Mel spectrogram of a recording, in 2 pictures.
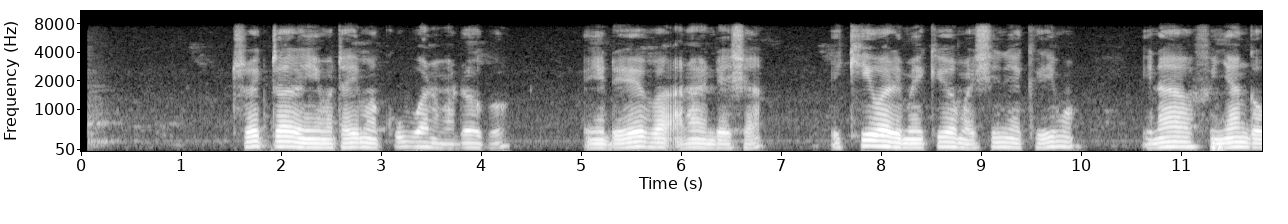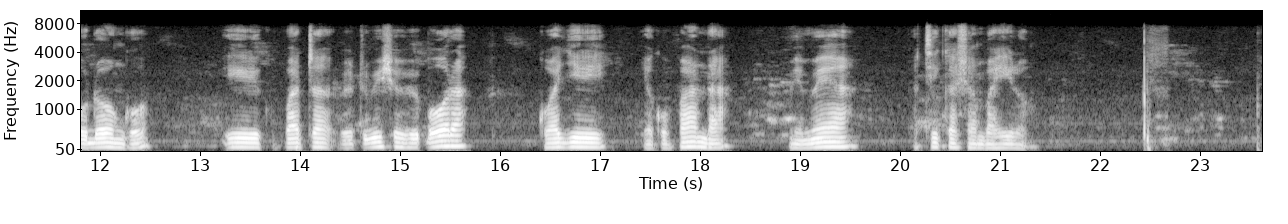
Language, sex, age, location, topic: Swahili, male, 25-35, Dar es Salaam, agriculture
